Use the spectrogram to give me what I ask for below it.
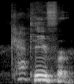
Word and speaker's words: kefir: The ke the how do you pronounce it? Kefir. Kefir.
